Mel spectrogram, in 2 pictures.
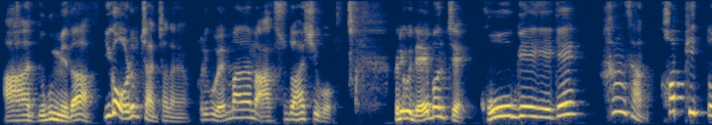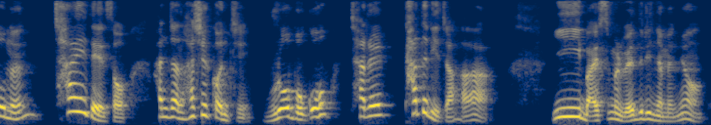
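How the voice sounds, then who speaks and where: A man's voice: on the high side, wildly swooping pitch, moderate pace, darkish tone. A man who works as a real estate agent gives an instructional talk to other agents, bluntly and with slang, asking rhetorical questions and answering them himself. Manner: slangy and plain-spoken.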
